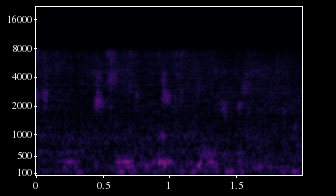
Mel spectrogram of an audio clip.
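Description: Warm water poured into a bowl for bread dough, a soft steady trickling and splashing that runs close by for about two seconds, fairly quiet and with no talk.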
